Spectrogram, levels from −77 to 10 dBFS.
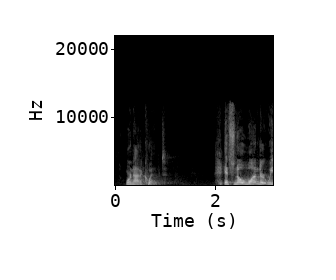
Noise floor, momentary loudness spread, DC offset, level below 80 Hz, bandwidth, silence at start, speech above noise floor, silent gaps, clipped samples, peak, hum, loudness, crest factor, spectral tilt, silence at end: -66 dBFS; 18 LU; under 0.1%; -70 dBFS; 12.5 kHz; 0.25 s; 46 dB; none; under 0.1%; -4 dBFS; none; -21 LUFS; 18 dB; -4.5 dB/octave; 0 s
